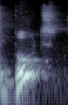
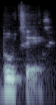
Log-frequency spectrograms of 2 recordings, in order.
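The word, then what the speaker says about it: Boutte: Denise Boots as Trina. It's funny because in French you pronounce it boot. In English, you pronounce it booty.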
